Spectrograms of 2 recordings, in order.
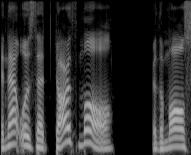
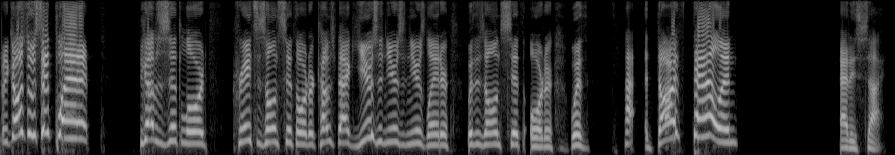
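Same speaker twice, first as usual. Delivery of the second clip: worked-up, excited, high-pitched yelling rant; 7 semitones higher than usual. Retelling a Sith Lord's backstory, excited yelling. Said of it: "I don't know why I'm yelling so much today".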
